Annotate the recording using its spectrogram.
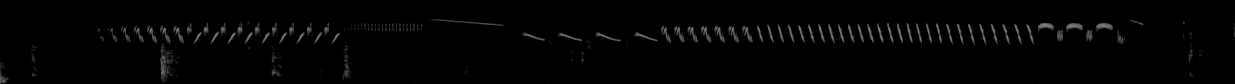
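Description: Tree pipit song given in flight: a softer opening trill, a short buzzy note, a falling whistle and four down-slurred notes, then a long loud fast trill and a few slurred notes to finish.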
